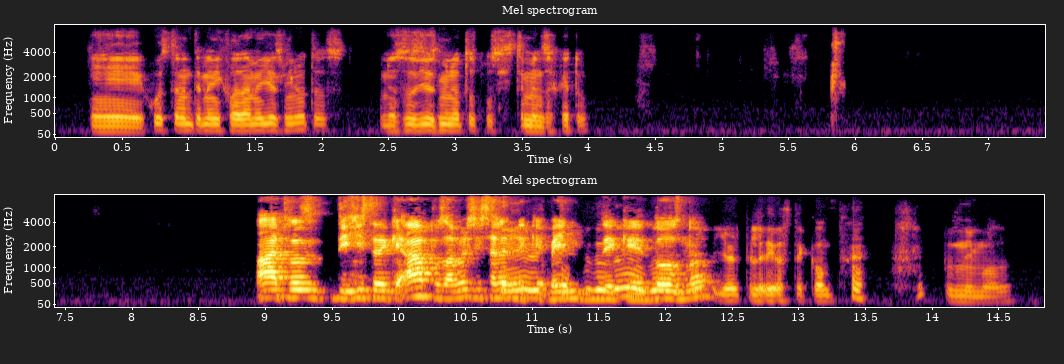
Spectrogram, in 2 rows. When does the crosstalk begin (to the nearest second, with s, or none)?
11 s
